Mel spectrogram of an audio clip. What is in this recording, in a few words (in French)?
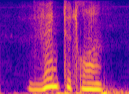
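"vingt trois", French; cat numeration doigts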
